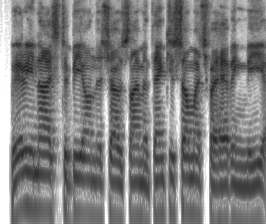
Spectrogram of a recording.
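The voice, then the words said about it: South African accent. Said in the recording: “a South African accent ... his accent is you know, even heavier than mine”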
